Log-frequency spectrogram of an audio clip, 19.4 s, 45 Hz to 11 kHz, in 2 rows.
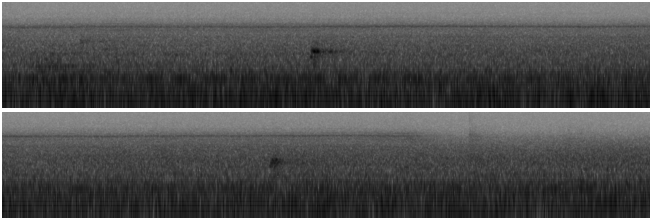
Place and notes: "Winter Sunny Sunday, reading book on terrace with radio in the time of COVID19": soundscape.
Chapter CLV of Ascolto il tuo cuore, città. I listen to your heart, city
Sunday January 31th 2021. Fixed position on an internal terrace at San Salvario district Turin, reading “Répertoire des effets sonores”: at the end RAI RadioTre transmits intersting contents about Radio and live concerts in the pandemic era. Almost three months of new restrictive disposition due to the epidemic of COVID19.
Start at 00:35 P.m. end at 01:38 p.m. duration of recording 01:03:22
Torino, Piemonte, Italia, 31 January 2021, ~13:00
